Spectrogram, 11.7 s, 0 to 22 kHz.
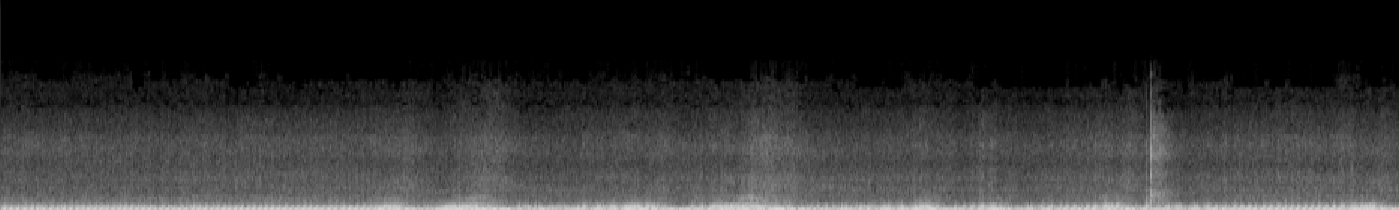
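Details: Kawasaki Z900 just fitted with an aftermarket CS Escapamentos exhaust: deep, loud, steady idle, then repeated throttle blips swooping up and falling back cleanly; healthy normal running.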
